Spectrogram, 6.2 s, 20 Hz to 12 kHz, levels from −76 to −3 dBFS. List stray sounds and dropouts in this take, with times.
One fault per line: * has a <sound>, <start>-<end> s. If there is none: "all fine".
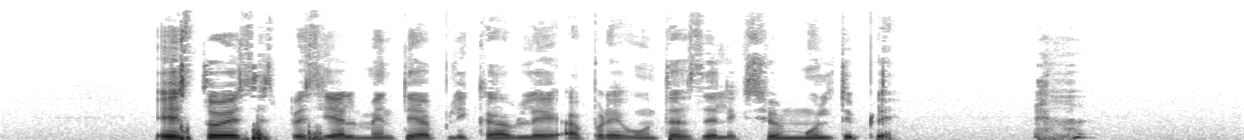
* has a cough, 5.2-5.5 s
